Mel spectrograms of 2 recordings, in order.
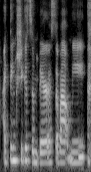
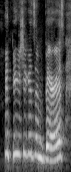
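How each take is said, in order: First: Said in the usual way. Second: Repeated through a real laugh, higher; amused, laughing repeat of the same words. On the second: Real, not acted. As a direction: laugh it out at her own daughter. Repeat of line 155 through a laugh.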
